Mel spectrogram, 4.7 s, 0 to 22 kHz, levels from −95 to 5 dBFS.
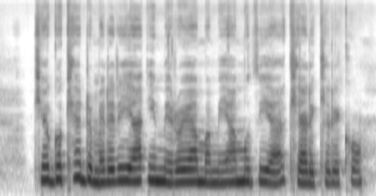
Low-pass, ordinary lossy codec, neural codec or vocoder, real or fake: none; none; vocoder, 44.1 kHz, 128 mel bands, Pupu-Vocoder; fake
